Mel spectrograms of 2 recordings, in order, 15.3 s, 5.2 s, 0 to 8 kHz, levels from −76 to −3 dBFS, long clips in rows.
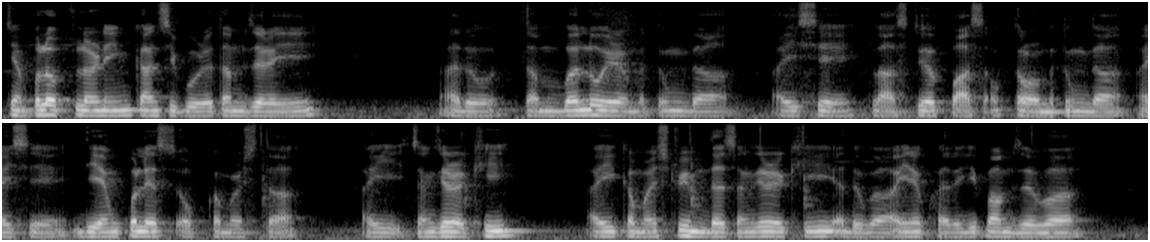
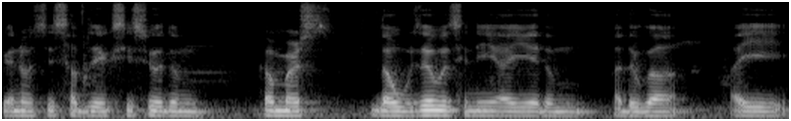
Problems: background sounds at intervals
